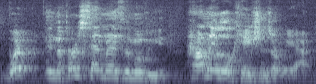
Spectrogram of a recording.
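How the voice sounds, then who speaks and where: Guy with highish voice ranting about films, swears loads, really emphatic, echoey room w faint noise. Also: big pitch swings, fast talker, a bit bright. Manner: profane, exasperated, emphatic, repeats phrases for effect. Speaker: podcast co-host giving a film rant. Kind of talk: casual ranting movie review among friends. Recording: roomy echo, faint background noise.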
